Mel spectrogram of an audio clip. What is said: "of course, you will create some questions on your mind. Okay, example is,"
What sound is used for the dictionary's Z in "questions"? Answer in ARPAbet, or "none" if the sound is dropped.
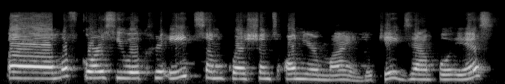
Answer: S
